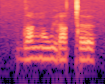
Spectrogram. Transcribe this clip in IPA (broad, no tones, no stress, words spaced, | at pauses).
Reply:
dɑŋɔ̃ wʉɾɑ ǀə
